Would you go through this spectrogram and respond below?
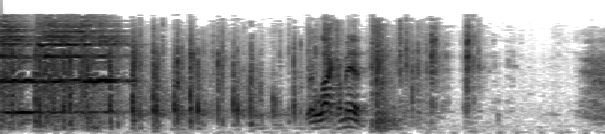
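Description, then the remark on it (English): A space phone being smashed with a metal bar: a buzzy electronic tone gives way to a rapid, irregular flurry of sharp crashing blows, ending with a few heavy hits and brief silence. “This laser sure put that space phone out of order.”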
